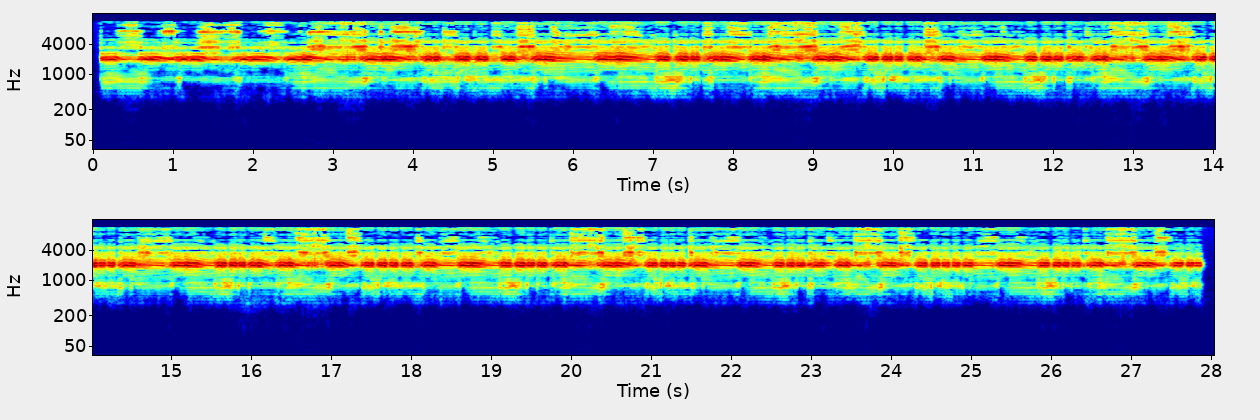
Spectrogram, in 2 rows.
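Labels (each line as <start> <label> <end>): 3.1 Electric voltage creates sound waves as it passes through a material. 7.0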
